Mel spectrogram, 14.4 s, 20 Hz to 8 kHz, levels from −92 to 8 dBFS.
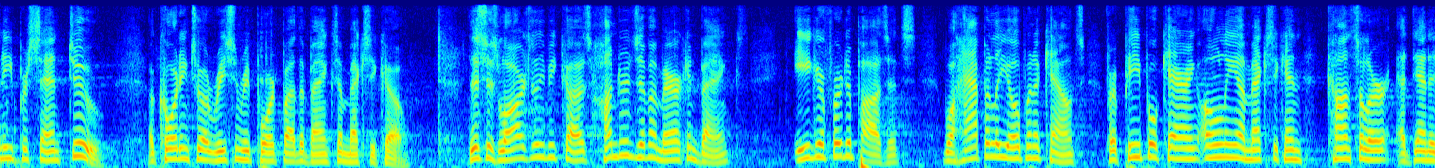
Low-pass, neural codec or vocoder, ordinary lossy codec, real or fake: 7.2 kHz; none; MP3, 64 kbps; real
